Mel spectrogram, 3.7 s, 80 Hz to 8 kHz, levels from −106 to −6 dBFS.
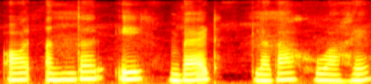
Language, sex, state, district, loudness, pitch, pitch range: Hindi, male, Delhi, New Delhi, -15 LUFS, 185 Hz, 175-200 Hz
